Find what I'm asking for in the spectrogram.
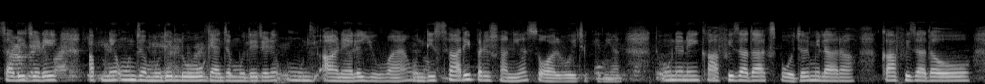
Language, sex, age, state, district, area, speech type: Dogri, female, 30-45, Jammu and Kashmir, Jammu, urban, spontaneous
